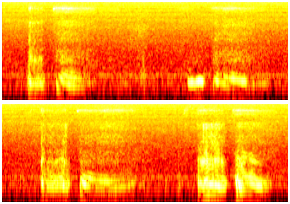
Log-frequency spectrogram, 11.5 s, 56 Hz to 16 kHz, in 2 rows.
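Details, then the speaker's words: Sleeping dog snoring: soft, low, fluttering snores in pairs, in and out, about four breath cycles, about 20 breaths a minute. "it's official my dog's a storm monster she is she's a stor monster that's the end of our snorm monster story until next time jooy a wild America"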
